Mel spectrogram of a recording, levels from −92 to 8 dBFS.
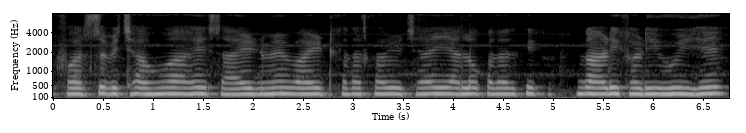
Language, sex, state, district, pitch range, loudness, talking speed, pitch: Hindi, female, Bihar, Gopalganj, 205-215 Hz, -31 LUFS, 160 wpm, 210 Hz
